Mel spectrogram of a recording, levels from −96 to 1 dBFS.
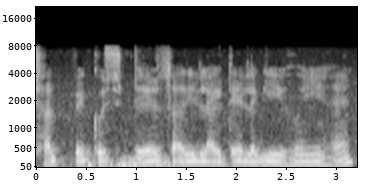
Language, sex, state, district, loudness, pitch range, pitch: Hindi, male, Uttar Pradesh, Lucknow, -14 LUFS, 85-90 Hz, 85 Hz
